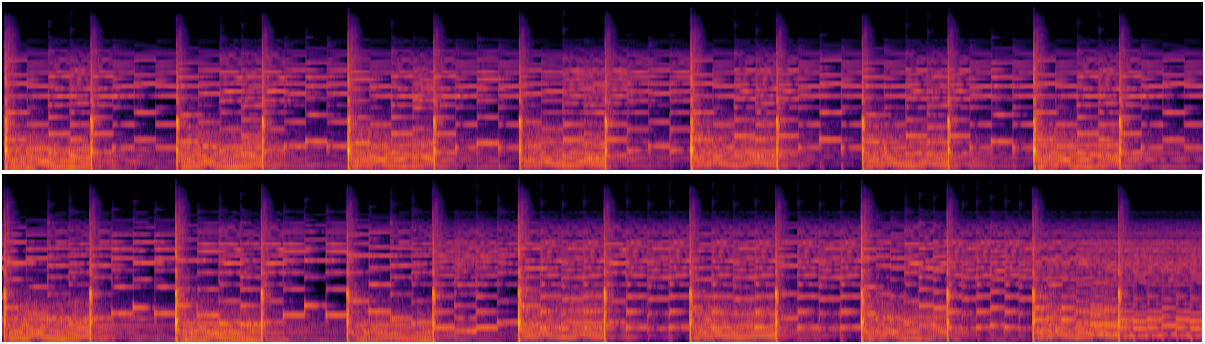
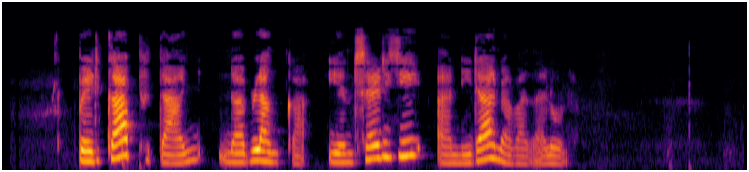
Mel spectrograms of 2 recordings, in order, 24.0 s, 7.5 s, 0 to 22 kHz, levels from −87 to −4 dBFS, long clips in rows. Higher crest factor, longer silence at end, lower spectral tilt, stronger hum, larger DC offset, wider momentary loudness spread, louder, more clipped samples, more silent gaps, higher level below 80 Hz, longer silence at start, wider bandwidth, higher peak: about the same, 26 dB vs 22 dB; second, 0 s vs 1.85 s; about the same, -4 dB/octave vs -3.5 dB/octave; neither; neither; second, 7 LU vs 17 LU; second, -30 LUFS vs -22 LUFS; neither; neither; first, -52 dBFS vs -76 dBFS; second, 0 s vs 0.75 s; first, 18.5 kHz vs 11.5 kHz; about the same, -4 dBFS vs -2 dBFS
